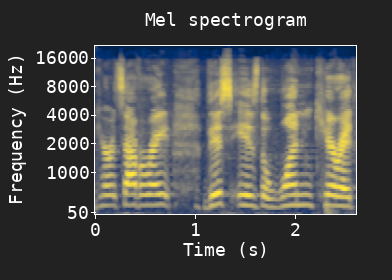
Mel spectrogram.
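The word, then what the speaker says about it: tsavorite: It's actually a more rare variety of a green stone called savverite. It's called savverite. It's spelled with a T. The T is silent. It's a savverite garnet.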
